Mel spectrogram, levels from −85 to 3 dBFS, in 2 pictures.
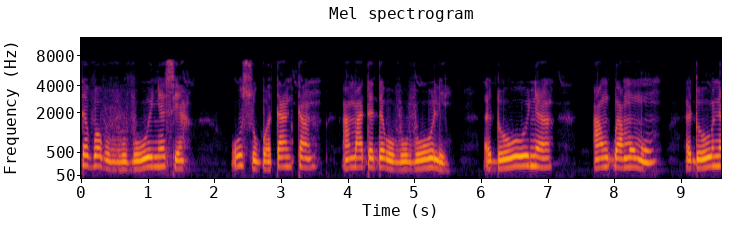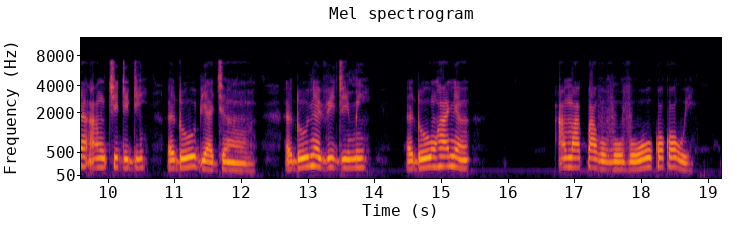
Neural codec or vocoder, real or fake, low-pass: codec, 16 kHz, 16 kbps, FunCodec, trained on LibriTTS, 50 frames a second; fake; 7.2 kHz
